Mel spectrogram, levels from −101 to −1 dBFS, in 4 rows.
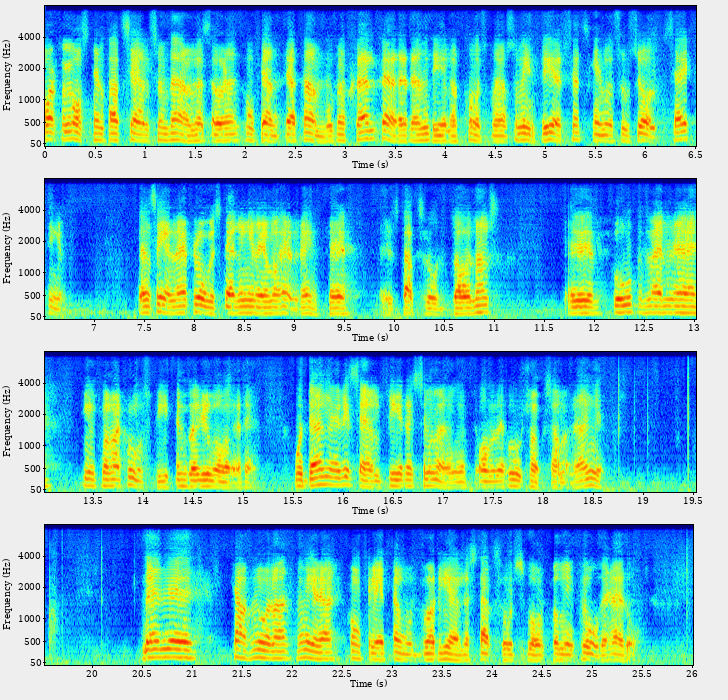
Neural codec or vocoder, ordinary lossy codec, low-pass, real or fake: codec, 16 kHz, 1 kbps, FreqCodec, smaller model; Opus, 64 kbps; 7.2 kHz; fake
